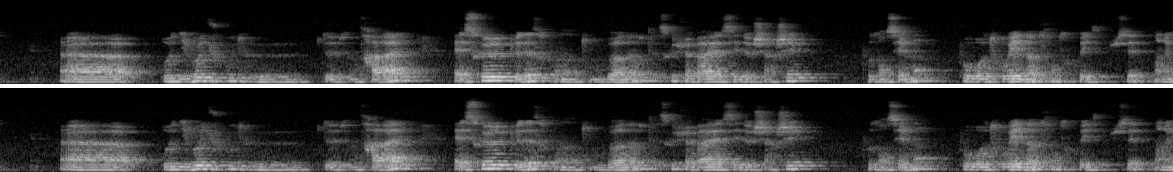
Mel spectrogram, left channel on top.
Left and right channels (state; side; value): normal; both; correlation 0.77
